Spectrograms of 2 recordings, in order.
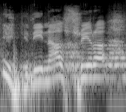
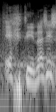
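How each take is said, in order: First: The consonant is a heavy, emphatic s sound. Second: The consonant is a plain, light s sound. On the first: The speaker calls it right. "antara sin dan shad" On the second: The speaker calls it wrong.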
